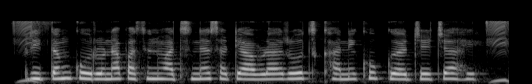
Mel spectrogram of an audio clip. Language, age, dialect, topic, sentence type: Marathi, 25-30, Varhadi, agriculture, statement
